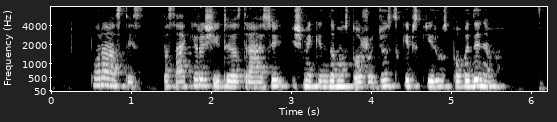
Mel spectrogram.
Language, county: Lithuanian, Utena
